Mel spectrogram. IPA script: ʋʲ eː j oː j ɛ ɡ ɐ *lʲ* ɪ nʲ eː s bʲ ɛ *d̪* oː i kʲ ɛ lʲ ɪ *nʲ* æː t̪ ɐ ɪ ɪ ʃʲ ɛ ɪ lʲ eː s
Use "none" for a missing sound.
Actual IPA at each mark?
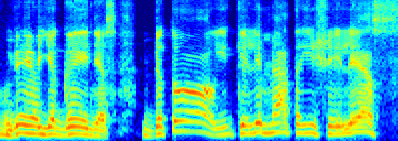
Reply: none, t̪, mʲ

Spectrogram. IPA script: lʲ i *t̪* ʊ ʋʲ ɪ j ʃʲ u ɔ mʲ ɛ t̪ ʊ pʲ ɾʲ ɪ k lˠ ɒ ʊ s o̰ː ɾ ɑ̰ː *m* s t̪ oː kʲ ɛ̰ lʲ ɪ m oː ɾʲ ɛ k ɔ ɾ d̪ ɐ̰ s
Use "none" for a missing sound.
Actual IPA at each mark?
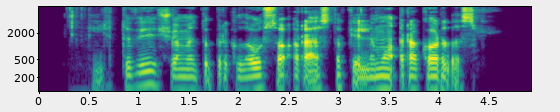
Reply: t̪, none

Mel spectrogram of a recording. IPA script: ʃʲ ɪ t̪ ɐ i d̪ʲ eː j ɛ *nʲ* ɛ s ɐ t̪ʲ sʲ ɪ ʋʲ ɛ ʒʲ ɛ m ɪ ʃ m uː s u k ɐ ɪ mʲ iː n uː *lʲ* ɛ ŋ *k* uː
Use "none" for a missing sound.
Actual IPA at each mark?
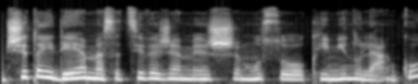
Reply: mʲ, lʲ, k

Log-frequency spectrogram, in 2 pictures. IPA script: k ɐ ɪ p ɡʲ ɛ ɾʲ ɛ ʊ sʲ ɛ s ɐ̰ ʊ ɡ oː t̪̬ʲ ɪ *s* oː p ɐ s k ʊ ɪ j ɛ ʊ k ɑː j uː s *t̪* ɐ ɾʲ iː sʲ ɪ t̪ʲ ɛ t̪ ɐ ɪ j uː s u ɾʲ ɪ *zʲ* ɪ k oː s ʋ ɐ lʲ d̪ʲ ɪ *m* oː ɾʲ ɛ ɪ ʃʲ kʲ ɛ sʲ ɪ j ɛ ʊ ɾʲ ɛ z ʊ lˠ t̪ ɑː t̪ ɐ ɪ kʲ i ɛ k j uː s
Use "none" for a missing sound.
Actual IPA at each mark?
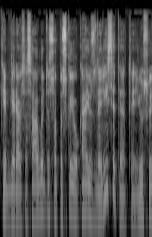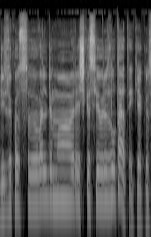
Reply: s, d̪, zʲ, m

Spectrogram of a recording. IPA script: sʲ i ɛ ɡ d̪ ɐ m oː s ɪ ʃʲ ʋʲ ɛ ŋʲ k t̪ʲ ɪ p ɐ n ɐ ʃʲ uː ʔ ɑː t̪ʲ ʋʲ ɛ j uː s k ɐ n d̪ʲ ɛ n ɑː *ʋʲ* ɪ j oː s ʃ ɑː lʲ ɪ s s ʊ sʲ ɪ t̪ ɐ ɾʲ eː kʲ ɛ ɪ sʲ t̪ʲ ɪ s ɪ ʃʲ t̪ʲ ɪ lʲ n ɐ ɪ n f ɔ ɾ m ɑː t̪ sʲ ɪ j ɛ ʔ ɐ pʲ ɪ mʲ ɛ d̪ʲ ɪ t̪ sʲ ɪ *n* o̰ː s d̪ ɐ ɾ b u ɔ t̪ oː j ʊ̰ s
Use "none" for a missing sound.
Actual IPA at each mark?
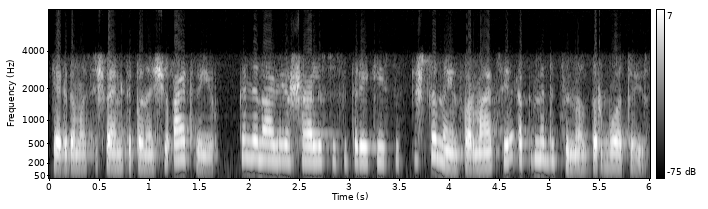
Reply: ʋʲ, n

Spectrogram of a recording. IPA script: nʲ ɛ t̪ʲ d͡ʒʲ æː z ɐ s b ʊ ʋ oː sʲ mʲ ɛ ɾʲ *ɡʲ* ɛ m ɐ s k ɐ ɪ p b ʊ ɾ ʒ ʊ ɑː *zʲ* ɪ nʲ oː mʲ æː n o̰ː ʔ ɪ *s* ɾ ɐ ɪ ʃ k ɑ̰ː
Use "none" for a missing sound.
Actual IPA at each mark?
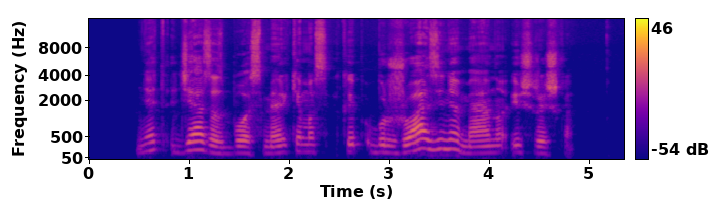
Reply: kʲ, zʲ, ʃ

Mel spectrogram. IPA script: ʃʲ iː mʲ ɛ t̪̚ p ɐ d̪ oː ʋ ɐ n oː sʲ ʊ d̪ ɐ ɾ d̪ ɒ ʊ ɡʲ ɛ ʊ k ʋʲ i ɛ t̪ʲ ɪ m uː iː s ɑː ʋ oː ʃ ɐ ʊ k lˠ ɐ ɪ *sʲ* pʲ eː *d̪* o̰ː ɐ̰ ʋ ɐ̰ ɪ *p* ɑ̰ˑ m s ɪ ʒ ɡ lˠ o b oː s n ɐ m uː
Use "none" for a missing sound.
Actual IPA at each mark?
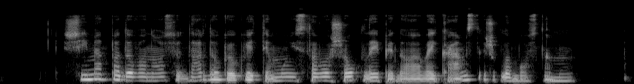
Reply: none, d̪, k

